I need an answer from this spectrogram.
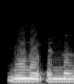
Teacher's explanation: nunun ɗin nan za mu mai gunna sabida ya zo da shadda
